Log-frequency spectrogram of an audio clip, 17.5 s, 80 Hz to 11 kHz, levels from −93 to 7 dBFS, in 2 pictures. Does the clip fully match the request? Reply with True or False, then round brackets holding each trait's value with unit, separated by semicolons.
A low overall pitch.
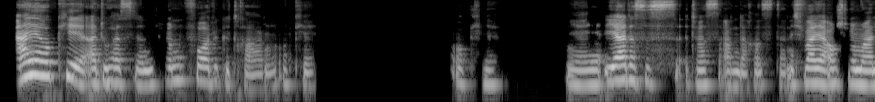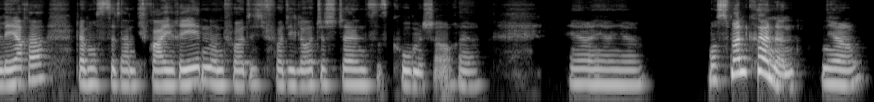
False (195 Hz)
